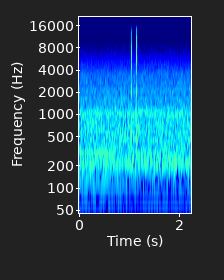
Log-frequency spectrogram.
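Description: A soft double click sounds as a message opens.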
